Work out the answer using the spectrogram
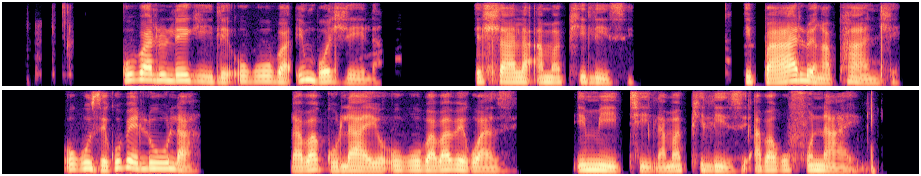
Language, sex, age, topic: North Ndebele, female, 25-35, health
